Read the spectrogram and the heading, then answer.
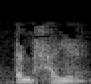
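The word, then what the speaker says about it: الحيوة: اشتروا الحياة، الحياة مكتوبة بالواو ولكن تنطق بالالف، ورسم لك الف فوق الواو بيقول لك انطقها الف كامله الحياه، لكن اذا كتبتها تكتبها بالواو.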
